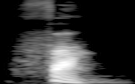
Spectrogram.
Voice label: "Fuh", Hebrew; hebrew introduction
